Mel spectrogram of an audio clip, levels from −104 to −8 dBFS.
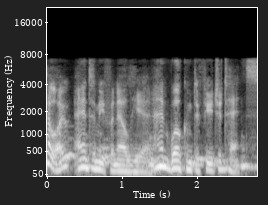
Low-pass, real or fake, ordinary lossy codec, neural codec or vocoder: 7.2 kHz; fake; AAC, 48 kbps; codec, 16 kHz in and 24 kHz out, 1 kbps, XY-Tokenizer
